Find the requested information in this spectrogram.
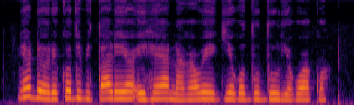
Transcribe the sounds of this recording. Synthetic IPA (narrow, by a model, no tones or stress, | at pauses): neodoːɾekoðiβitaɾejɔʔeɦɛjanaɣaweɣieɣoðuðuɾjɔɣwakwa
